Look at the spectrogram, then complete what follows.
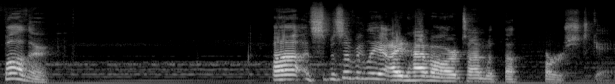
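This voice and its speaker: A man's voice: high-pitched, sing-song, moderate pace, a bit bright. A man giving casual, self-deprecating gaming commentary with a co-host, speaking with a speech impediment. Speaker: let's play host reading game dialogue aloud. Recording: game music behind the voice. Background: video game music.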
